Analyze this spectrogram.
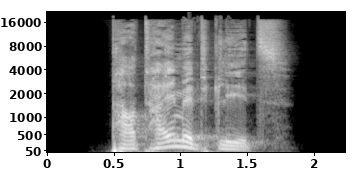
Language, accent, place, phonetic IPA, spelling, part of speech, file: German, Germany, Berlin, [paʁˈtaɪ̯mɪtˌɡliːt͡s], Parteimitglieds, noun, De-Parteimitglieds.ogg
- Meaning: genitive singular of Parteimitglied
